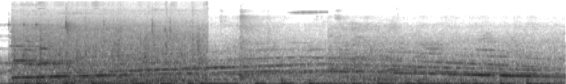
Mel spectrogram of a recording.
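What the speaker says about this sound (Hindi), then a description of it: "पूरे इजराइल में हवाई हमलों के सायरन बजने लगे" Wailing air raid sirens across Israel during an Iranian missile attack, rising and falling slowly, loud and sustained, with a noisy rumbling background like rain or a distant crowd.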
